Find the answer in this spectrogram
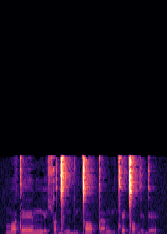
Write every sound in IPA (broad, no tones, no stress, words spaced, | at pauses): mɒ tɛːm ɲɛ̰çɒɡ͡ǀḭm biǀɒːbta̰ mḭtʼɛǀɒ ɡɛ̰ɡɛ̰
